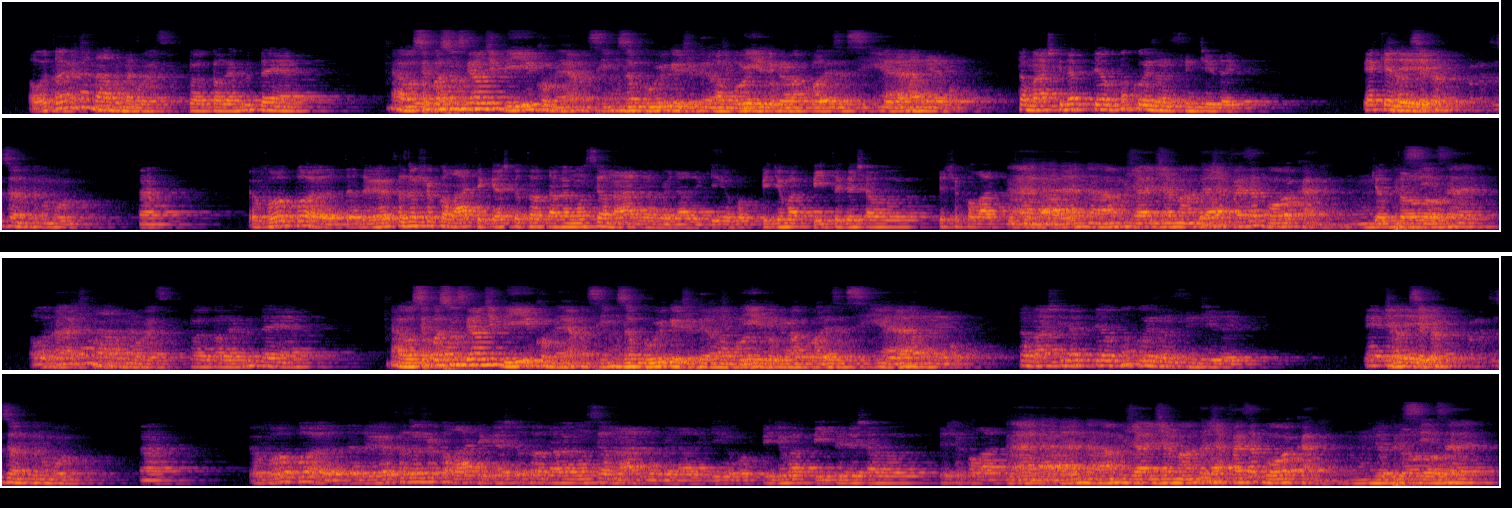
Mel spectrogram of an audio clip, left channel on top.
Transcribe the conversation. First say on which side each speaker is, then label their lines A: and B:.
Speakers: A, on the left; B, on the right.
A: Ou eu
B: é,
A: tô enganado,
B: tipo, alguma
A: mas
B: coisa.
A: eu- pelo que eu lembro tem, é.
B: É, ou se
A: Algum
B: fosse uns grão de bico mesmo, assim, uns hambúrguer de grão
A: hambúrguer
B: de bico,
A: de...
B: alguma
A: gra-
B: coisa
A: Pô,
B: assim, é.
A: seria maneiro. Então, mas acho que deve ter alguma coisa nesse sentido aí. E aquele...
B: Eu não sei, foi, foi muitos anos que eu não vou.
A: ah, Eu vou, pô, eu, eu devia fazer um chocolate aqui, acho que eu tô, tava emocionado, na verdade, aqui. Eu vou pedir uma pizza e deixar o esse chocolate pro
B: É,
A: final aí.
B: não, já, já manda,
A: É,
B: já faz a boa, cara. Não, não
A: que eu
B: precisa.
A: tô,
